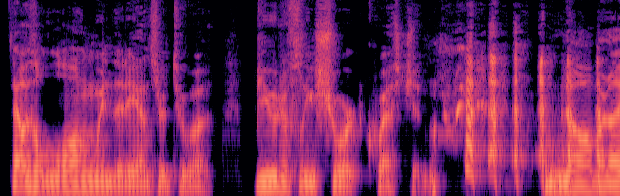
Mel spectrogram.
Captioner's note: laughs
